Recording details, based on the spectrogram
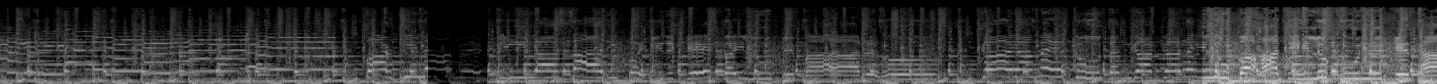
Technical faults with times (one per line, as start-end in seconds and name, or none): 4.27-4.88 sudden gain jump
12.03-14.37 sudden gain jump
